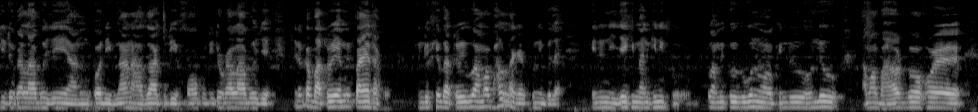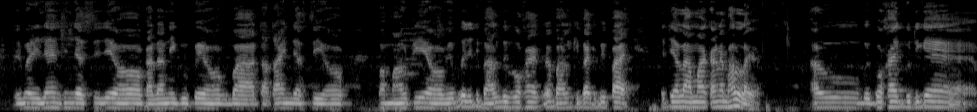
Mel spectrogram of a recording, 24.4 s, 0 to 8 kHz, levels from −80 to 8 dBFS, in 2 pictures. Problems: constant background noise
